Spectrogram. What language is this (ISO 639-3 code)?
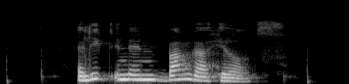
deu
